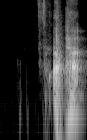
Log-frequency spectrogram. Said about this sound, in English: Let me clear my throat.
